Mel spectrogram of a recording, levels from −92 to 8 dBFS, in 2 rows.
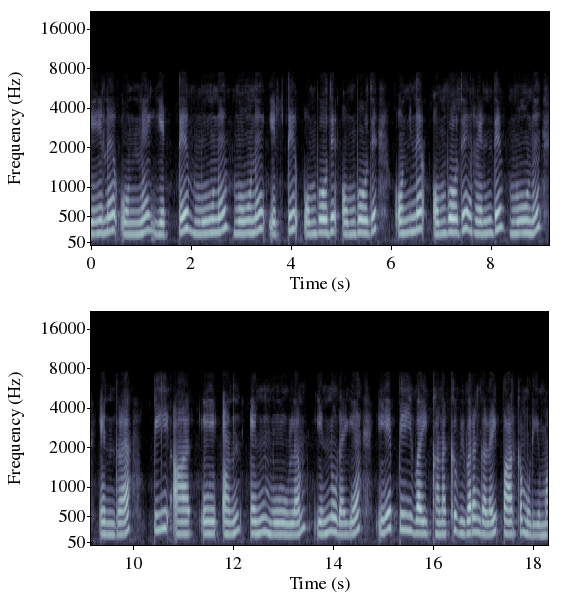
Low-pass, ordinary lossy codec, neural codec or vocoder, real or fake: none; none; codec, 16 kHz, 4.8 kbps, FACodec; fake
